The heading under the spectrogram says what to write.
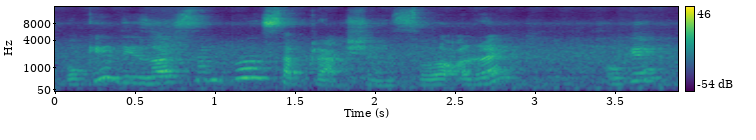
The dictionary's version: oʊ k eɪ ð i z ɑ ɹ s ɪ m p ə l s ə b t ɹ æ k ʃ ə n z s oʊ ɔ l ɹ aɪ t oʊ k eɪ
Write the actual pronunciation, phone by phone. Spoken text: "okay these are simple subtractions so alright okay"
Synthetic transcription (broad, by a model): oʊ k eɪ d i z ɑ ɹ s ɪ m p ə l s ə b t ɹ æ k ʃ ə n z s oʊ ɔ l ɹ aɪ t oʊ k eɪ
